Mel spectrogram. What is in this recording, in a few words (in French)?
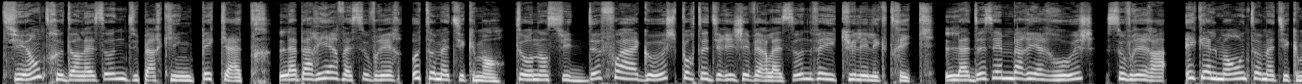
FR; French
